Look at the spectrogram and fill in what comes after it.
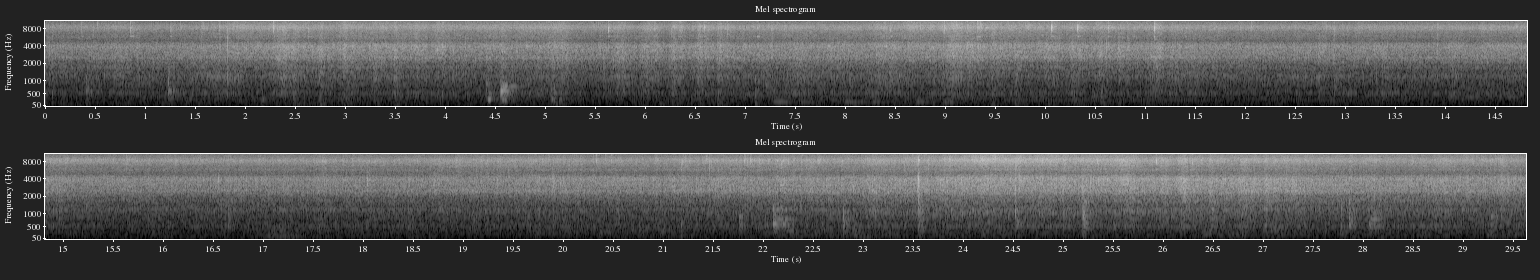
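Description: Shredded cabbage and potato sizzling as they fry in a pan over a gas flame turned up to full. A spatula stirs and now and then scrapes or taps against the pan. The sizzle grows louder a few seconds before the end.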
